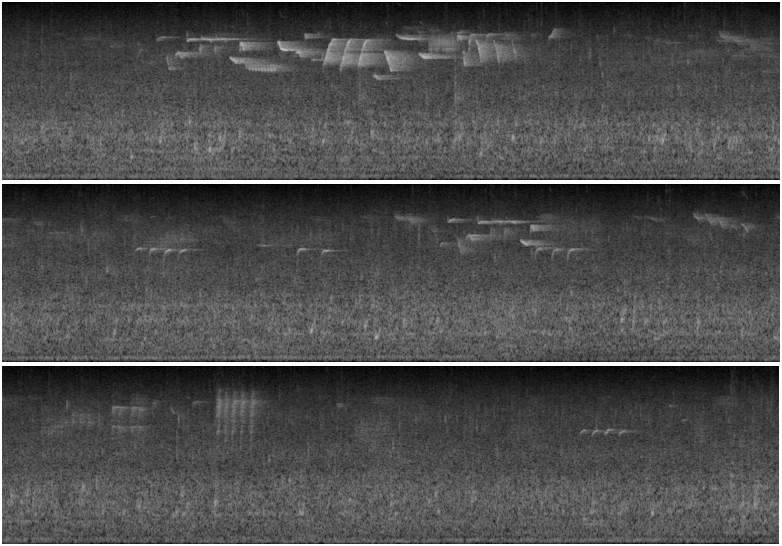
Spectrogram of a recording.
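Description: Songbirds singing: a loud run of fast, high phrases about two to seven seconds in, then shorter phrases and a few brief high chirps scattered through, over a steady faint rush of water.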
